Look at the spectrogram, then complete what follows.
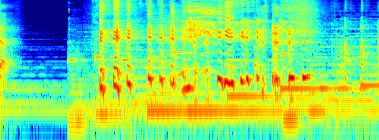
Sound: monkeys giggle

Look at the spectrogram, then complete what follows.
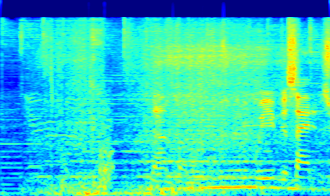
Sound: car revving

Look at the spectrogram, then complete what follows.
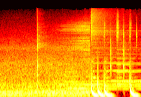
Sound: slow alternative music; hands clapping; slow alternative music

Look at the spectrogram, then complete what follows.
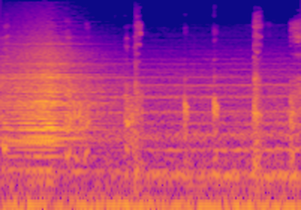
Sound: suspenseful music; gasping for air

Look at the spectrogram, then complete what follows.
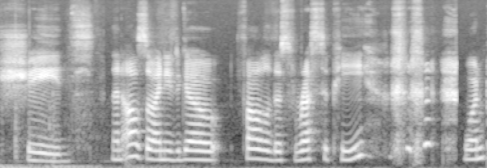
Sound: laughs

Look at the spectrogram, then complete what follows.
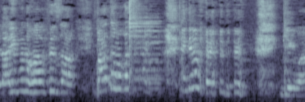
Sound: laughs

